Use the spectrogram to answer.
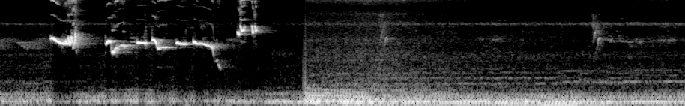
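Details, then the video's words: Magpie-robin calling out to a rival with odd varied notes: a quick burst of sharp whistles and a downward slur, then the bird falls silent under a steady rushing background. "SUARA KACER NGEPLONG MEMANGGIL LAWAN DENGAN VARIASI SUARA ANEH"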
